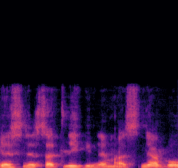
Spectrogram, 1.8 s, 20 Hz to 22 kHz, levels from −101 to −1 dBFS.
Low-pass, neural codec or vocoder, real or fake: 10.8 kHz; codec, 24 kHz, 3 kbps, HILCodec; fake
